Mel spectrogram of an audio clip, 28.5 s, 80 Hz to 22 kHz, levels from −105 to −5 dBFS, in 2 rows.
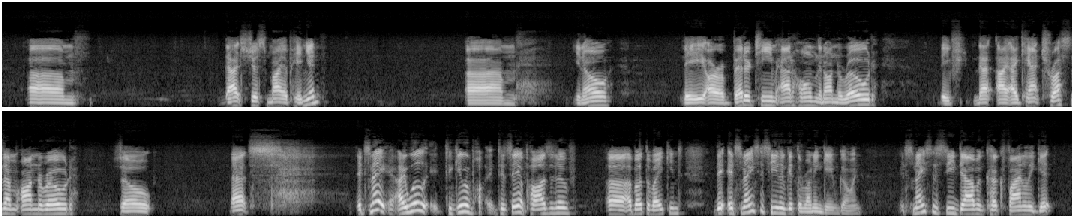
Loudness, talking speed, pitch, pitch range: -25 LUFS, 135 wpm, 165 Hz, 135-200 Hz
